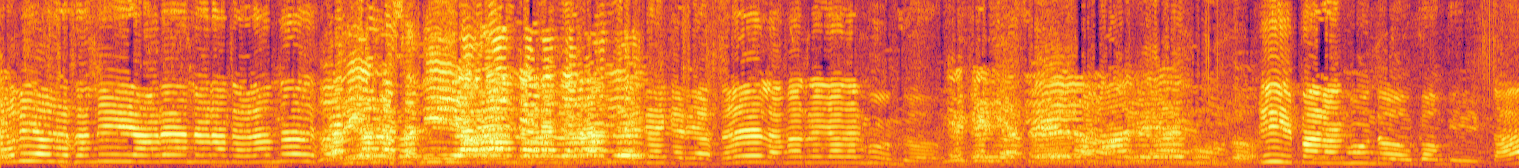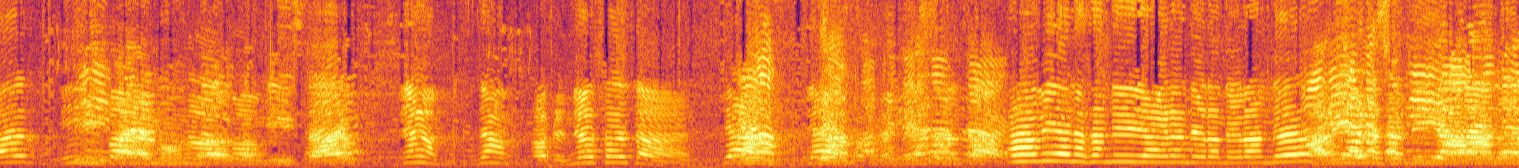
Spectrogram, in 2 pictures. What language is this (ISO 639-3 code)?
spa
